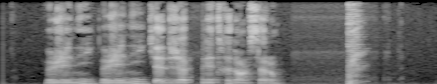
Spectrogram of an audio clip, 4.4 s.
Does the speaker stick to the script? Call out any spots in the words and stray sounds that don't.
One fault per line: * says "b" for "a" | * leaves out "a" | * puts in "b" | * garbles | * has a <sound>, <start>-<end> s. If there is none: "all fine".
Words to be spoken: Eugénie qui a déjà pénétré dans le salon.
* puts in "eugénie"
* has a dropout, 1.9-2.0 s
* has a thud, 3.5-3.7 s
